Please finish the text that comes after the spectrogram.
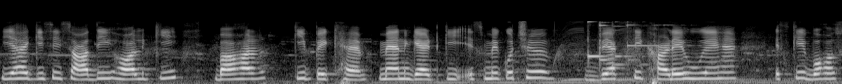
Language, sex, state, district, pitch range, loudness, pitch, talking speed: Hindi, female, Bihar, Bhagalpur, 240-280 Hz, -15 LUFS, 255 Hz, 150 wpm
